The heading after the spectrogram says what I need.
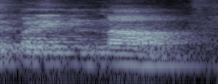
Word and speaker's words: परिणाम: Next है न का उच्चारण कहीं कहीं, ट्वर्गी न का उच्चारण कहीं कहीं अड़ की तरह होता है। जैसे परिणाम, तो परिणाम, परिणाम, प्रणाम। तो यहाँ जो ट्वर्गी न है इसका उच्चारण अड़ की तरह भी होता है।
